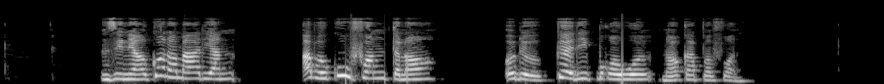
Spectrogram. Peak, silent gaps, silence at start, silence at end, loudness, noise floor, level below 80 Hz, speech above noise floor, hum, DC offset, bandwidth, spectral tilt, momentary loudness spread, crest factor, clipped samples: 0 dBFS; 2.95-3.02 s, 4.99-5.03 s; 1 s; 1.35 s; -13 LUFS; -80 dBFS; -58 dBFS; 68 dB; none; under 0.1%; 9.6 kHz; -4 dB/octave; 12 LU; 16 dB; under 0.1%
